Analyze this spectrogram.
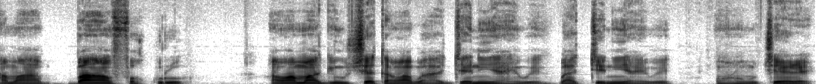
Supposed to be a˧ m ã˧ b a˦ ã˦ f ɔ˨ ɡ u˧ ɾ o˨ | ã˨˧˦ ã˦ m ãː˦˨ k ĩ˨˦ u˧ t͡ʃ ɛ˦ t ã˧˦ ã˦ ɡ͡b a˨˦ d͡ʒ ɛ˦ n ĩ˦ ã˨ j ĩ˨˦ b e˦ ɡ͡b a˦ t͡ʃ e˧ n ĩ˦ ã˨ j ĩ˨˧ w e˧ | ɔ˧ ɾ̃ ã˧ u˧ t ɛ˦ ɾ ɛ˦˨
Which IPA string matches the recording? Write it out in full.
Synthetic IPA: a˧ m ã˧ b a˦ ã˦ f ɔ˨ k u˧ ɾ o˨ | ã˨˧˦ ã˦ m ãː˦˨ ɡ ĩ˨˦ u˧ t͡ʃ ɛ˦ t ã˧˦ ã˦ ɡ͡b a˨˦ d͡ʒ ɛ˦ n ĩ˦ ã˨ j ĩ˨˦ w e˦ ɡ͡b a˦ t͡ʃ e˧ n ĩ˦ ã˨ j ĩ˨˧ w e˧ | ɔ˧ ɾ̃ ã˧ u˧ t͡ʃ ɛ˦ ɾ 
